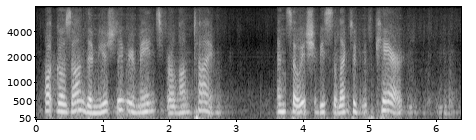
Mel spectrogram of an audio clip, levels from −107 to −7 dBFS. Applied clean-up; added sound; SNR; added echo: neural separator model SepFormer DNS4.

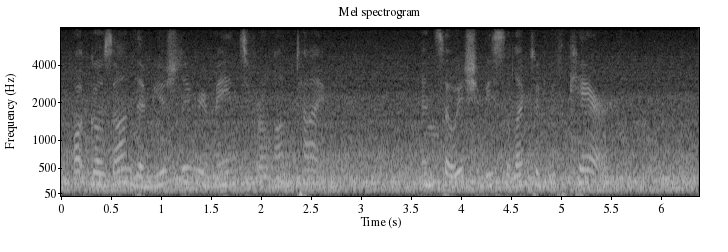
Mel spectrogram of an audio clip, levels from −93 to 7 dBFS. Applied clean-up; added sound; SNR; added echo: none; Fixed-wing aircraft, airplane; -3 dB; none.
